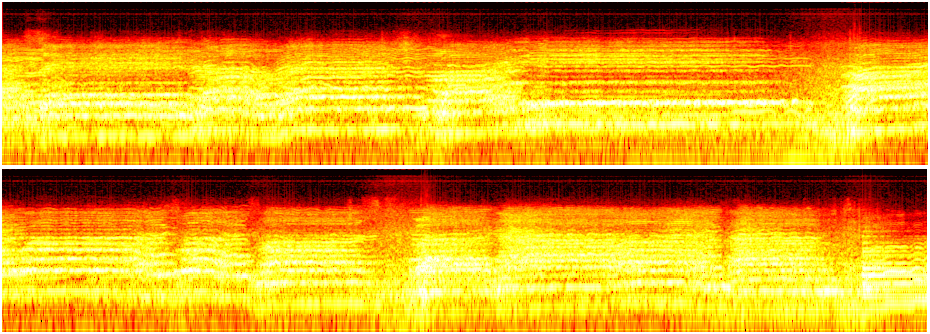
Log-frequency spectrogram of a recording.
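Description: A group of voices singing slowly in unison, holding long notes that change pitch every second or so.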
